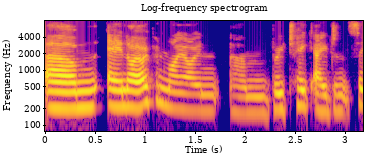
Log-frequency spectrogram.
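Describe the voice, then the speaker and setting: A woman with a New Zealand accent. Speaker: personal branding specialist. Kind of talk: interview.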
